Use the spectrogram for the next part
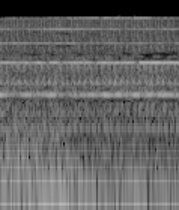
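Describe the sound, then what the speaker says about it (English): Telephone ringing with a steady electronic trill, bright and insistent, repeating rapidly without pause and heard clearly on its own. "My phone goes on and off."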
